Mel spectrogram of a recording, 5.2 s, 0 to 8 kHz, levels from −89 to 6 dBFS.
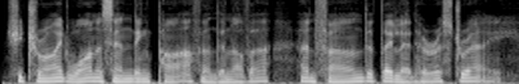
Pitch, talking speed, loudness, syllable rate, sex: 105 Hz, 160 wpm, -20 LUFS, 4.3 syllables/s, male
